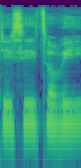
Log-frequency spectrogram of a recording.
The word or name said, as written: tisícový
